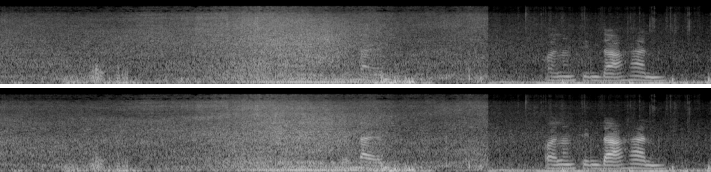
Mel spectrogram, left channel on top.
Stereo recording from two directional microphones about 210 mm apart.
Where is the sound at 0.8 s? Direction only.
45° left (ahead or behind).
